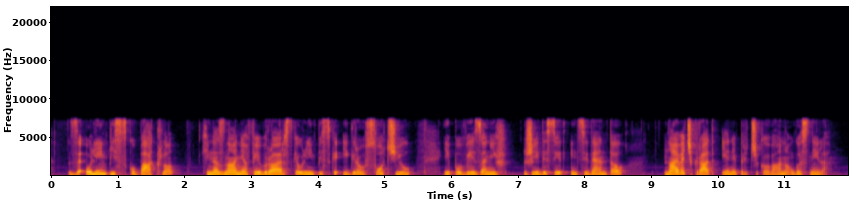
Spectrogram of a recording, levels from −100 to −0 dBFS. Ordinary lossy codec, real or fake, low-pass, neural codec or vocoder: none; real; 7.2 kHz; none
